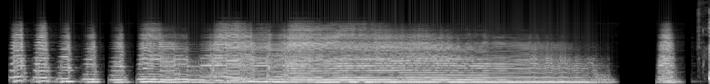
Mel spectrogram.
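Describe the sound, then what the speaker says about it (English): A guitar through an EarthQuaker Devices delay pedal plays several short plucked notes, then swells into a long sustained, bowed-sounding tone with echoing repeats that fades out, followed by one brief note. "it does this really cool kind of like bowed guitar sound"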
